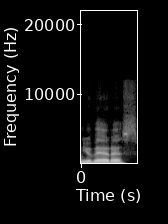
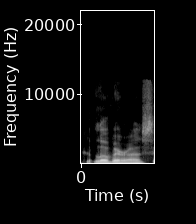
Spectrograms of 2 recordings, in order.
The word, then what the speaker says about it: Lluveras: The primary author is Lindsay, I want to say Laveras. I'm hoping I'm pronouncing that correctly. Yeah, she uses more of a Spanish pronunciation, Lluveras, but okay. I know her mainly as Lindsay Loveras. Yeah.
